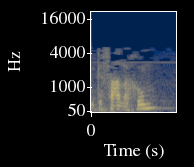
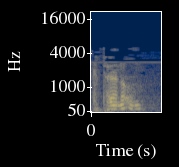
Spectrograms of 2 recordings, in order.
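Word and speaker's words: Kfar Nahum: Secondly, resettlement in Kfar Lahum, which we normally pronounce as Capernaum.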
